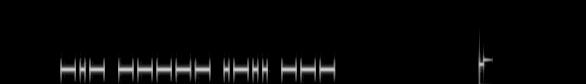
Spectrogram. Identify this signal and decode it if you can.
Morse code, heard as a keyed tone, about 25 wpm, 700 Hz. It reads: K0LO
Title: USA Call Signs - 4 Characters - 3x Character Spacing - 25wpm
